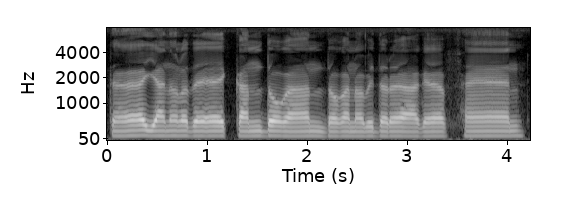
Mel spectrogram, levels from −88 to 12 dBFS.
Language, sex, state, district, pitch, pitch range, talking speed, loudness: Chakma, male, Tripura, Dhalai, 125 Hz, 120-125 Hz, 125 wpm, -15 LUFS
